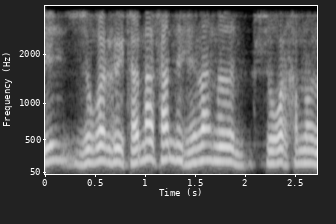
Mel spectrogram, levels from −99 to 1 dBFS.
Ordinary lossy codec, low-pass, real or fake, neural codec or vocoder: none; 3.6 kHz; fake; vocoder, 22.05 kHz, 80 mel bands, HiFi-GAN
